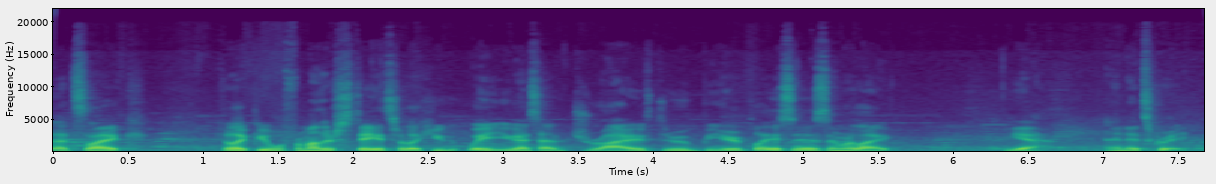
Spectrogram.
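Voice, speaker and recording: Music plays behind a man with an American accent who speaks at a moderate pace and medium pitch, with ordinary pitch variation and long, frequent pauses. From West Virginia, Ohio Valley. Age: 20s. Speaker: stand-up comedian. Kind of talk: casual interview. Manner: hesitant, many fillers.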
